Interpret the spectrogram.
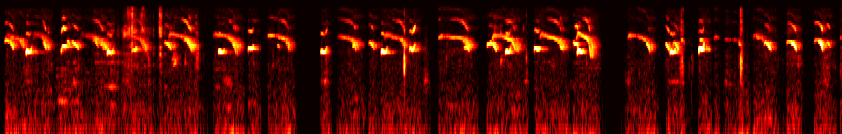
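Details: Baby chicks feeding on rice make high, looping peeps, roughly fifty per minute, in irregular overlapping bursts.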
